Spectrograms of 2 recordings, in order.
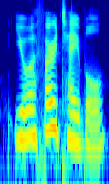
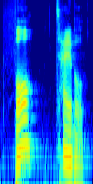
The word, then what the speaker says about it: Ufotable: Ufotable, UFO table. How do I pronounce it again? – Ufotable.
